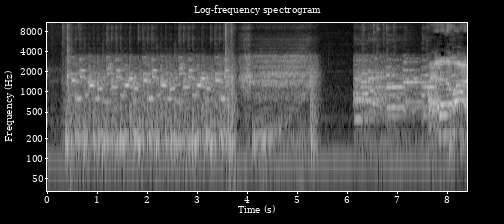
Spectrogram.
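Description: Golden Dragon fruit machine playing its electronic jingles: runs of quick beeping notes, a brief gap about five and a half seconds in, then another tune.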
